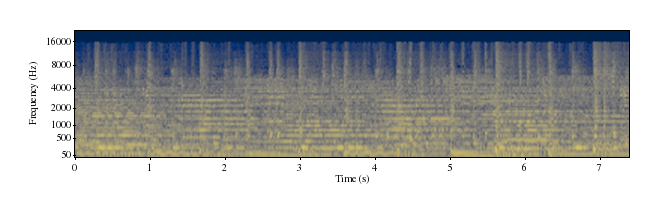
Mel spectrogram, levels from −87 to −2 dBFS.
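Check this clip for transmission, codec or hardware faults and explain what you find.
Two faults are audible: steady clock drift across the whole clip, and a repeating stutter from overlapping chunks.

Clock drift between sender and receiver runs from start to finish. The sending clock is a few percent faster than the receiver's, so audio arrives faster than it is played. The jitter buffer keeps overfilling, and the receiver keeps dropping short slivers to catch up. This produces small, irregularly spaced timing hiccups throughout, little skips and jolts in the flow with no fixed rhythm.

Overlapping chunks appear at 0.43, 1.53, 2.64, 3.74, 4.84, 5.93 and 7.04 s. The audio was handled in chunks of about 1.0 s, and each new chunk began 100 ms before the previous one had finished. So at every join, that 100 ms stretch plays twice. The result is a regular stutter, a brief doubled fragment with a click-like seam, recurring roughly every 1.1 s.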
